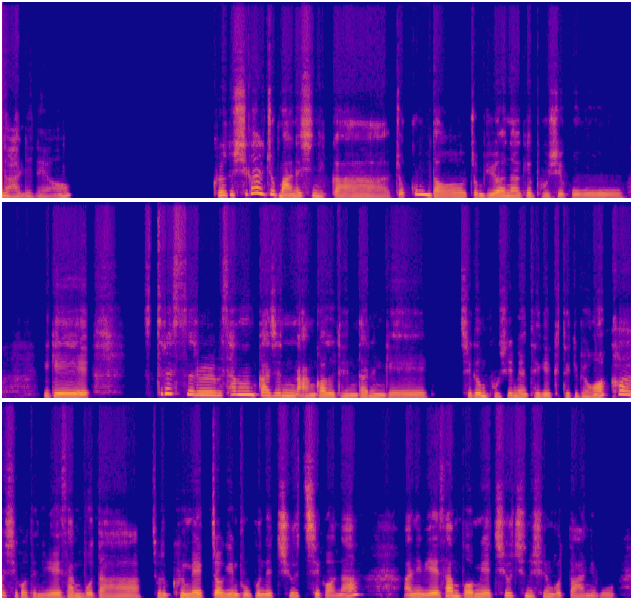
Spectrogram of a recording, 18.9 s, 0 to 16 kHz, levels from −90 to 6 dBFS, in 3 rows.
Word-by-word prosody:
갈리네요. 120 Hz, -, -4 dB, 1.4 s
그래도 265 Hz, +2 st, +3 dB
시간이 415 Hz, +9 st, +3 dB
좀 335 Hz, -3 st, +1 dB
많으시니까 145 Hz, -, -1 dB
조금 290 Hz, -, +4 dB
더 150 Hz, -, 0 dB, 0.2 s
좀 160 Hz, -2 st, -1 dB
유연하게 205 Hz, +6 st, +2 dB
보시고 135 Hz, -, -5 dB, 0.5 s
이게 220 Hz, 0 st, +5 dB, 0.6 s
스트레스를 295 Hz, -10 st, +2 dB
상황까지는 250 Hz, -8 st, +3 dB
안 125 Hz, +3 st, +1 dB
가도 210 Hz, +3 st, +3 dB
된다는 155 Hz, +1 st, -1 dB
게 125 Hz, -2 st, -3 dB, 0.3 s
지금 220 Hz, +1 st, +2 dB
보시면 175 Hz, +1 st, -3 dB
되게 150 Hz, 0 st, -2 dB
그 -, -, -17 dB
되게 145 Hz, -1 st, -7 dB
명확하시거든요. 210 Hz, -, 0 dB
예산보다 135 Hz, -, -2 dB
좀 170 Hz, -, -4 dB
금액적인 165 Hz, 0 st, +3 dB
부분에 155 Hz, +1 st, 0 dB
치우치거나 185 Hz, -, -1 dB, 0.4 s
아니면 150 Hz, -4 st, 0 dB
예산 210 Hz, -, +5 dB
범위에 175 Hz, -3 st, +2 dB
치우치시는 210 Hz, -3 st, -4 dB
것도 155 Hz, -7 st, -5 dB
아니고 110 Hz, 0 st, -8 dB
170 Hz, 310 characters per minute, -25 LUFS, 135-220 Hz, 1.4 s, 이게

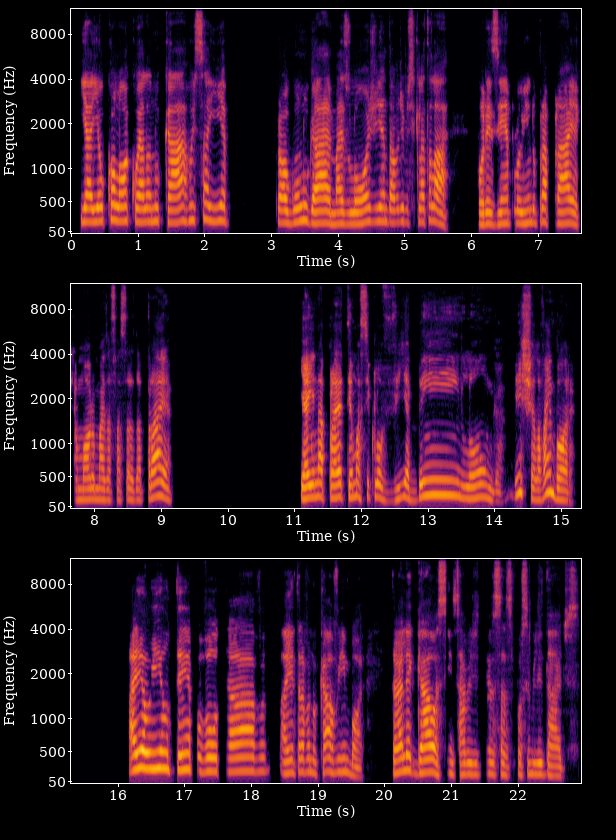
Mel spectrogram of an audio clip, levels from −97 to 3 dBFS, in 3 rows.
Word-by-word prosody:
e 200 Hz, -, +2 dB
aí 200 Hz, 0 st, +3 dB
eu 205 Hz, -, +3 dB
coloco 215 Hz, -1 st, +2 dB
ela 195 Hz, +1 st, +2 dB
no 210 Hz, +1 st, -4 dB
carro 200 Hz, +2 st, +1 dB
e 220 Hz, -, -7 dB
saía 220 Hz, -2 st, -3 dB, 0.7 s
pra 190 Hz, -, +1 dB
algum 185 Hz, +2 st, +1 dB
lugar 180 Hz, -4 st, +3 dB
mais 170 Hz, 0 st, -2 dB
longe 180 Hz, +4 st, -1 dB
e 210 Hz, -, -2 dB
andava 195 Hz, -2 st, -3 dB
de 205 Hz, -, -5 dB
bicicleta 195 Hz, +2 st, -7 dB
lá. 210 Hz, -, +1 dB, 0.4 s
Por 165 Hz, +1 st, -1 dB
exemplo, 175 Hz, +1 st, -2 dB
indo 190 Hz, +2 st, -5 dB
pra 195 Hz, +1 st, 0 dB
praia, 175 Hz, -1 st, +1 dB
que 155 Hz, -, -15 dB
eu 155 Hz, -, -8 dB
moro 160 Hz, +1 st, -1 dB
mais 160 Hz, -1 st, -4 dB
afastado 155 Hz, 0 st, -9 dB
da 155 Hz, 0 st, -9 dB
praia 185 Hz, 0 st, +1 dB, 1.9 s
E 170 Hz, -, +4 dB
aí 185 Hz, +2 st, +6 dB
na 200 Hz, -1 st, +2 dB
praia 190 Hz, 0 st, +4 dB
tem 190 Hz, -1 st, -2 dB
uma 205 Hz, -1 st, -3 dB
ciclovia 185 Hz, -2 st, -4 dB
bem 225 Hz, +7 st, -1 dB
longa, 175 Hz, -6 st, -3 dB, 0.2 s
vixe, 255 Hz, -5 st, 0 dB
ela 155 Hz, -1 st, -3 dB
vai 260 Hz, -, +1 dB
embora. 155 Hz, -, +2 dB, 1.0 s
Aí 235 Hz, +4 st, +7 dB
eu 245 Hz, -2 st, +9 dB
ia 250 Hz, +1 st, +6 dB
um 245 Hz, -, +3 dB
tempo, 225 Hz, 0 st, +1 dB
voltava, 205 Hz, +1 st, +1 dB, 0.2 s
aí 175 Hz, 0 st, -2 dB
entrava 195 Hz, +2 st, -4 dB
no 180 Hz, -, -8 dB
carro 190 Hz, +2 st, -1 dB
vinha 195 Hz, +1 st, -7 dB
embora. 140 Hz, -, -7 dB, 0.4 s
Então 180 Hz, -, 0 dB
é 195 Hz, -, +5 dB
legal 195 Hz, -2 st, +4 dB
assim, 175 Hz, +2 st, -5 dB
sabe, 165 Hz, +1 st, -4 dB
de 160 Hz, -, -10 dB
ter 170 Hz, +2 st, -11 dB
essas 160 Hz, -3 st, -6 dB
possibilidades. 155 Hz, -4 st, -6 dB
190 Hz, 170 wpm, -23 LUFS, 170-205 Hz, 1.9 s, eu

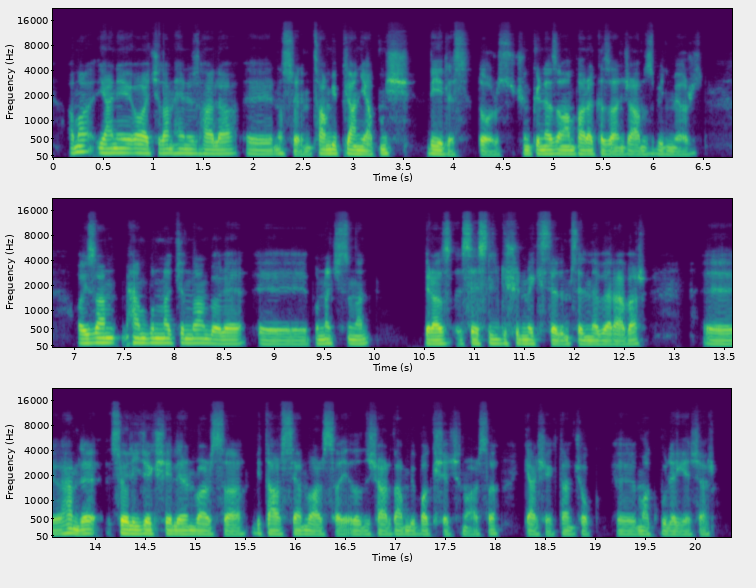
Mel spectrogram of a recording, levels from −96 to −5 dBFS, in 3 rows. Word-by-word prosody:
ama, 150 Hz, +5 st, +1 dB
yani, 120 Hz, -1 st, +3 dB
o 120 Hz, -, +4 dB
açıdan 115 Hz, +1 st, +1 dB
henüz 110 Hz, -1 st, -2 dB
hâlâ, 105 Hz, +1 st, 0 dB
eee, 95 Hz, -1 st, -2 dB
nasıl 105 Hz, -1 st, -5 dB
söyleyeyim 85 Hz, +1 st, -2 dB
tam 105 Hz, +2 st, +2 dB
bir 105 Hz, -, +3 dB
plan 100 Hz, -1 st, +3 dB
yapmış 100 Hz, +4 st, 0 dB, 0.2 s
değiliz 95 Hz, -4 st, 0 dB
doğrusu -, -, -2 dB
çünkü 100 Hz, +1 st, 0 dB
ne 100 Hz, -, +5 dB
zaman 100 Hz, -2 st, +2 dB
para 100 Hz, -1 st, +3 dB
kazanacağımızı 90 Hz, +2 st, -1 dB
bilmiyoruz. 90 Hz, +4 st, -5 dB, 0.5 s
O 115 Hz, -, +3 dB
yüzden 130 Hz, +2 st, +5 dB
hem 125 Hz, -1 st, +2 dB
bunun 125 Hz, 0 st, +4 dB
açından, 120 Hz, -1 st, +1 dB
böyle, 100 Hz, +3 st, +3 dB
eee, 95 Hz, -1 st, -2 dB
bunun 105 Hz, +1 st, +1 dB
açısından 110 Hz, +1 st, -2 dB, 0.5 s
biraz 105 Hz, +3 st, +5 dB
sesli 105 Hz, +1 st, +1 dB
düşünmek 105 Hz, -1 st, 0 dB
istedim 95 Hz, 0 st, +1 dB
seninle 95 Hz, -1 st, +1 dB
beraber, 95 Hz, +3 st, +1 dB, 0.6 s
eee, 95 Hz, 0 st, 0 dB
hem 115 Hz, -3 st, +3 dB
de 110 Hz, -, +3 dB
söyleyecek 105 Hz, -2 st, +5 dB
şeylerin 95 Hz, -1 st, +2 dB
varsa 90 Hz, 0 st, -1 dB
bir 115 Hz, -, -8 dB
tavsiyen 95 Hz, +1 st, 0 dB
varsa 85 Hz, -1 st, -1 dB
ya -, -, -2 dB
da 90 Hz, -, -1 dB
dışarıdan 90 Hz, 0 st, -2 dB
bir 90 Hz, -, -5 dB
bakış -, -, -2 dB
açın -, -, -7 dB
varsa -, -, -6 dB, 0.2 s
gerçekten 90 Hz, -1 st, -4 dB
çok, -, -, -6 dB, 0.2 s
eee, 90 Hz, -1 st, -3 dB
makbule 90 Hz, -1 st, -3 dB
geçer. 85 Hz, 0 st, -7 dB
100 Hz, 170 wpm, -24 LUFS, 95-110 Hz, 0.6 s, ne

